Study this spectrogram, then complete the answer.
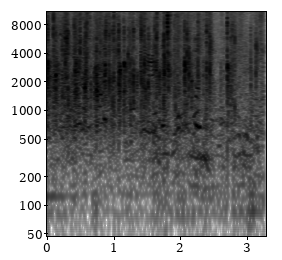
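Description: A church congregation bursts into dense, continuous applause that fills the room with an even wash of clapping for the whole stretch.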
